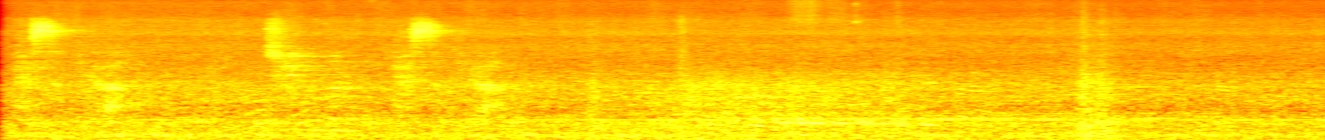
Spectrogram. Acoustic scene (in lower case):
subway train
